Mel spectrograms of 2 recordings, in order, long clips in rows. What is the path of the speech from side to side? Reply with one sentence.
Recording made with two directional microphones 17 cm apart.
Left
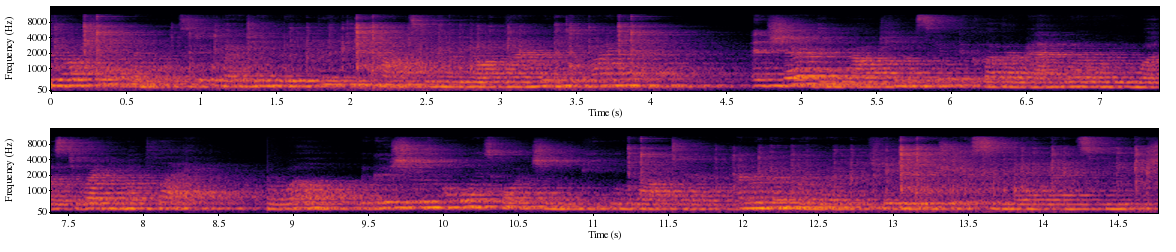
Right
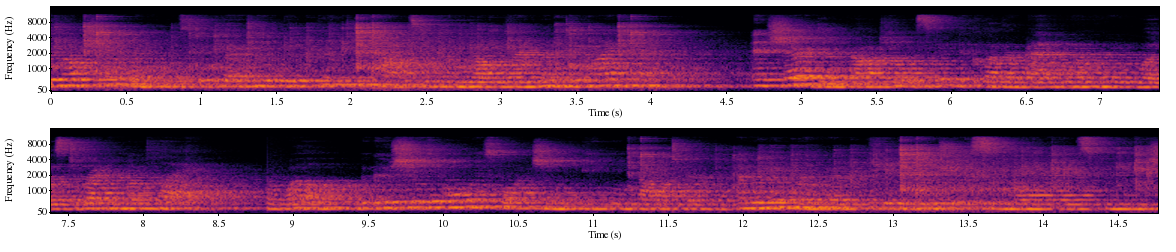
In this clip you hear the speech stay in one place.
